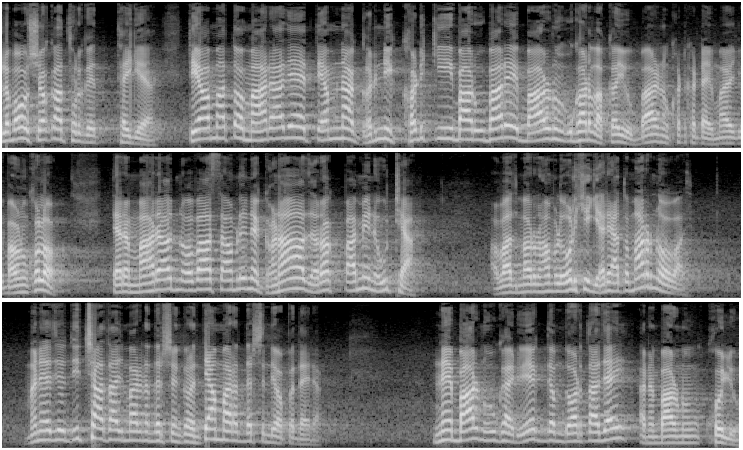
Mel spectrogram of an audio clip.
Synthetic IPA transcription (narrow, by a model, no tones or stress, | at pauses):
etlebəɦuʃəkat̪ʰːoɾt̪ʰəiɡəja̰ | t̪eʋamãt̪oməɦaɾad͡ʒaet̪emnaɡʱəɾnikʰəɽkibaɾubʱaɾebaɾnũʊɡʱaɽʋakəjũbaɾnũkʰəʈkʰəʈajũmaɾekbaɾnũkʰolo | t̪jaɾeməɦaɾad͡ʒnoəʋad͡ʒsãmbɭineɡʱəɽ̃ãd͡ʒəɾək̚ʰpamineuʈʰja̰ | ə̰ʋad͡ʒmaɾunɦãmbɭooɽkʰiɡjaɾeɦat̪omaɾunõəʋa̰d͡ʒ | məned͡ʒɪtːʃʰat̪ʰad͡ʒmaɾanad̪əɾʃənkəɾənt̪jãmaɾad̪əɾʃənd̪eʋapəd̪ajɾa̰ | nebaɾnũʊɡʱaɽjũek̚d̪əmd̪ɔɽt̪ad͡ʒajənebaɾɳũkʰoljṵ̃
